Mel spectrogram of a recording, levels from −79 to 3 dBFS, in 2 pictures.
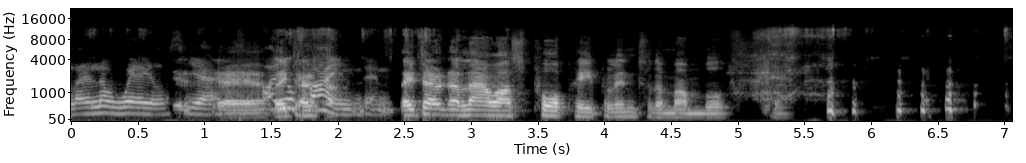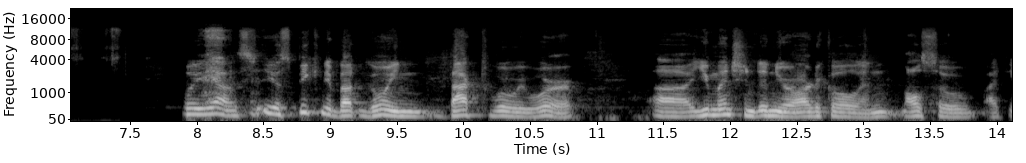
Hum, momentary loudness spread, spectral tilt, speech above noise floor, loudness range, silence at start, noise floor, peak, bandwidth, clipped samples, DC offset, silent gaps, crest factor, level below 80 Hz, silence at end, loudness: none; 15 LU; -6 dB/octave; 40 dB; 11 LU; 0 s; -61 dBFS; -4 dBFS; 13 kHz; under 0.1%; under 0.1%; none; 18 dB; -56 dBFS; 0.1 s; -22 LUFS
